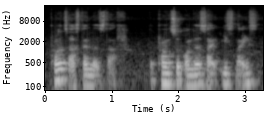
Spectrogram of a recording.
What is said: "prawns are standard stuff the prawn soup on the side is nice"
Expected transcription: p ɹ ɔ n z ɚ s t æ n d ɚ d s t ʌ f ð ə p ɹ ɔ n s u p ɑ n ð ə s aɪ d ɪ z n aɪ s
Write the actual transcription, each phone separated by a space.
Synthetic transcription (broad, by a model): p ɹ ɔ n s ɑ s t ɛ n d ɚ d s t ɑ f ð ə p ɹ ɔ n s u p ɑ n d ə s aɪ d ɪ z n aɪ s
